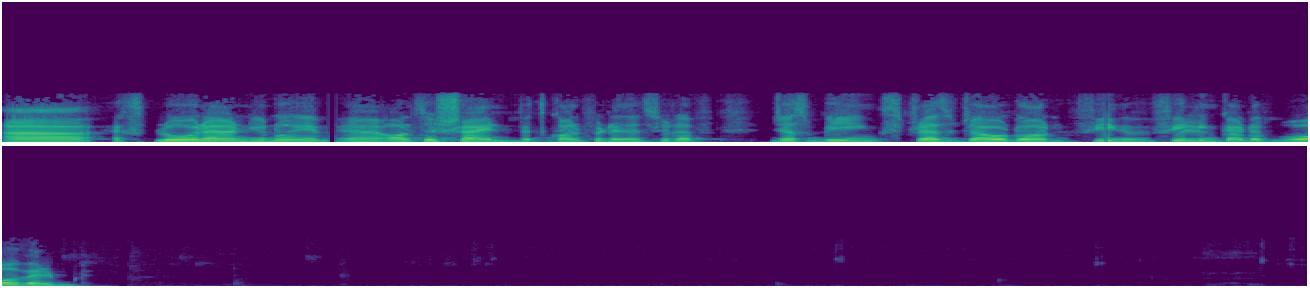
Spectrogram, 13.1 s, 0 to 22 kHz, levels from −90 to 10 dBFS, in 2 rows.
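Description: Packet loss on an ADPCM call leaves hard-edged silent holes at 1.64, 5.52 and 7.12 s, lasting 40, 20 and 40 ms. The decoder's predictor and step size drift from the sender's. Speech returns with brief, slight distortion.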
